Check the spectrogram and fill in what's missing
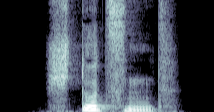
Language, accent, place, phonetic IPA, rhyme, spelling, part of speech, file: German, Germany, Berlin, [ˈʃtʊt͡sn̩t], -ʊt͡sn̩t, stutzend, verb, De-stutzend.ogg
- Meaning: present participle of stutzen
